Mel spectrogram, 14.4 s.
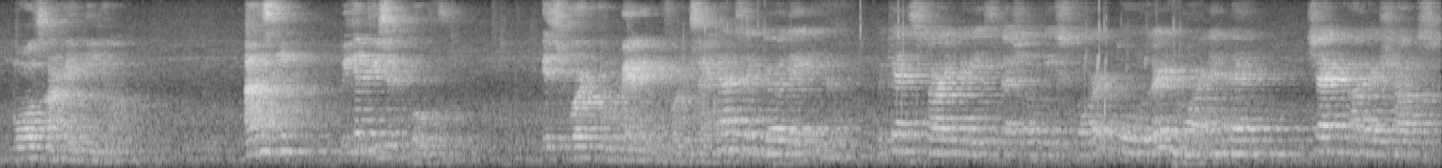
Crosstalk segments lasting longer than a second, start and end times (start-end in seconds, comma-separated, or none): none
